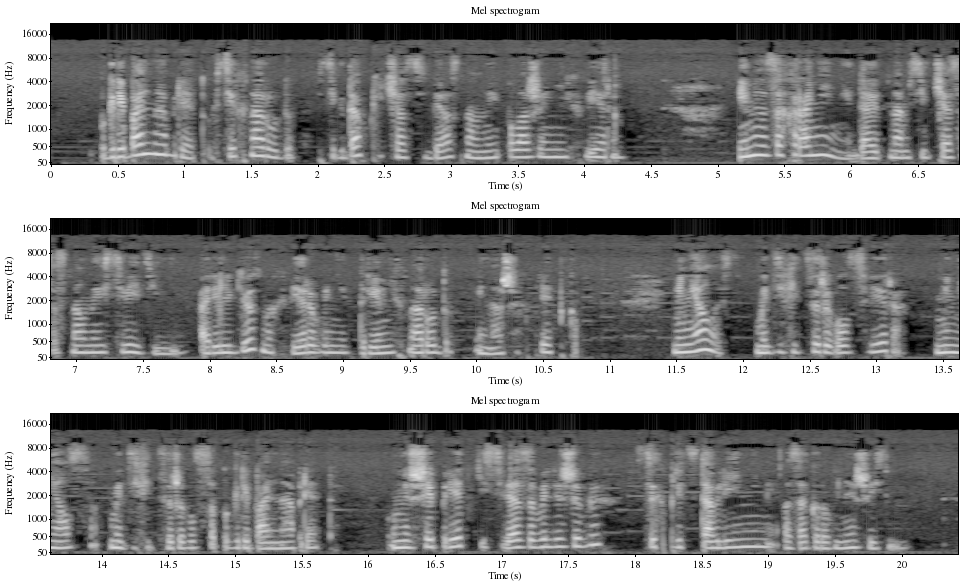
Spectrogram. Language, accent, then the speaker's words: Russian; Ulyanovsk, Ulyanovsk Oblast, Russia; Мой родной город – это еще и родина Ульянова Ленина.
